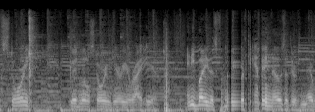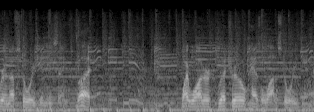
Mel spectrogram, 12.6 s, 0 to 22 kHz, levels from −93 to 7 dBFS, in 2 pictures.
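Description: The audio suffers repeated packet loss (robotic sound) from 4.43 to 5.35 s, with about a dozen short dropouts, the longest 136 ms. Each gap is patched by extending the preceding sound, so about half this stretch is synthetic fill, giving choppy output.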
